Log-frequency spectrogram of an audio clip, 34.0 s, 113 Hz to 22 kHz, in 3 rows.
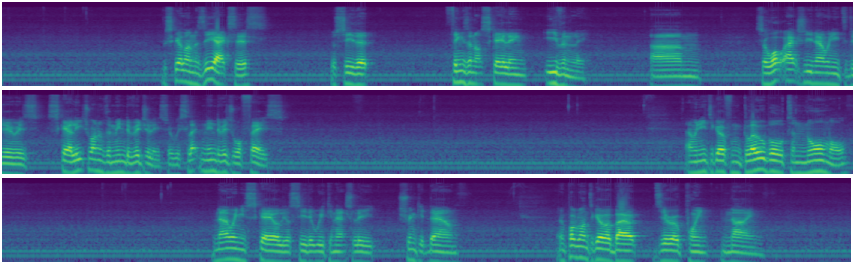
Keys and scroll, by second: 0.3-1.3 typing, 24.0 s, 31.3-32.6 typing.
